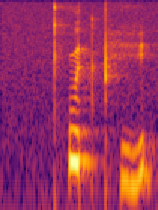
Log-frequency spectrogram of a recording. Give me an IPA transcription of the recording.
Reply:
kʷʰ i˥˧ t pʰ i̤˨˩˦

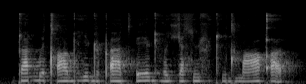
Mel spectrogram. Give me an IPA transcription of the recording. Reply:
ʈ a ɡ͡b ə tʼ ɑː ɖʱ i ɖ œ pʼ aː t͡sʼ eː ɖʱ əː ç a s y ɬ ə̤ ʈʰ i d ə̤ m ɑː qʼ œ

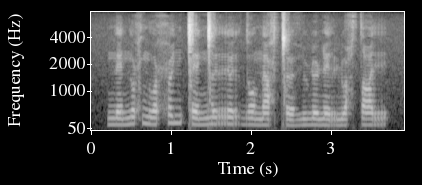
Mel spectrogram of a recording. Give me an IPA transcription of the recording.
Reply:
n̪ ɛ˨ n u˦ ħ n̪ o˨˦ ħ y˦ n ǀ ɛ˨ ŋ͡ǀ ə˦ r œ˦ r d ɔ˦˨ n̪ a˦˨ ħ ǀ œ˨ ɦ y˨ ɳ œ˨ ɳ ɛ˨ r ɳ u˨ ħ tˤ e˦ r

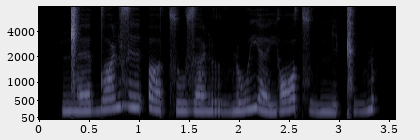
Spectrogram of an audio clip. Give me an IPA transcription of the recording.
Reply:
ŋ͡ǁ ɛ˩ d̪ ʌ˨˥ ɳ z ɪ˨˥ ʔ ʌ˩ t͡s u˩ z ɜ˩ ɳ r ṳ˩ ɳ u˨˥ j ɛ˩ j ɔ˨˥ t͡s ṳ˩ ɲ ɪ˩ ǁ ṳ˨˥ ɳ

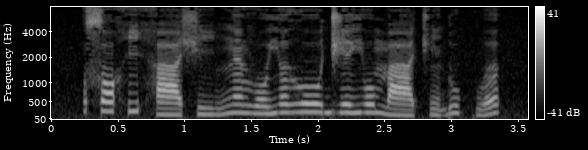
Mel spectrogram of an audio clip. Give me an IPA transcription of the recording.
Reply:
s ɔ˦ h i˦ h aː˨ ʃ iː˨ ŋ ɛ̃˦ v o˧ j ə˦ ɣ oː˦ d͡ʒ e˦ j o˦ m aː˨ t͡ʃ ĩ˨ ɗ u˧ kʷ ə˨˦

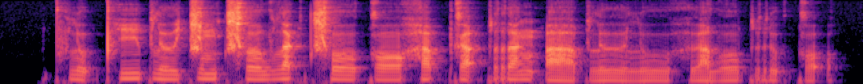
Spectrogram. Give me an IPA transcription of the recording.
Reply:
pʰ l u˨˩ ʔ pʰ iː˥˩ p l ɯː˦˥ t͡ɕ o˥˩ m t͡ɕʰ ɤː˦˥ w l a˥˩ k̚ t͡ɕʰ oː˧ k ɔː˦˥ h a˥˩ p̚ k a˥˩ ʔ p r a˥˩ ŋ ʔ aː˨˩ p l ɯː˨˩ l uː˨˩ h ɯ˨˩ a̯ w oː˧ p r u˨˩ ʔ k ɔ˨˩ ʔ

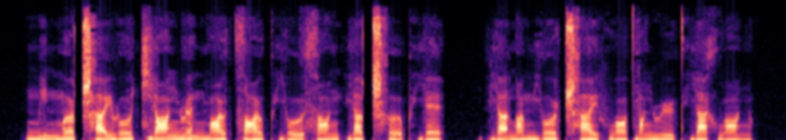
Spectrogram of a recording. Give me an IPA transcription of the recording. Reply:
m ḭ˨˩ n m ɤ˥ ʈ͡ʂʰ a̰˨˩ ɪ̯ ɻ o˧˥ ʊ̯ t͡ɕ j ɑ˥ ŋ ɻ ə̰˨˩ n m ɑ˧˥ ʊ̯ t͡s ɑ˧˥ ʊ̯ pʰ j o̰˨˩ ʊ̯ s ɑ˧˥ ŋ p j ä˥ ʈ͡ʂʰ ɤ̰˨˩ pʰ j ɛ˥˩ | p j ä̰˨˩ n̪ ɑ˦ ʊ̯ m j o˥ ʊ̯ ʈ͡ʂʰ a˧˥ ɪ̯ f w ɔ˥ t̪ j ɑ˨ ŋ ɻ ɻ̩˨˩ t̪ʰ j ä˥˩ x w ɑ˥ ŋ

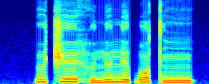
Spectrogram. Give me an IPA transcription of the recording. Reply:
ɨ˧ t͡ʃ eː˦ h ɨ˨ n ɨ˦ n e˦ ɓ ɔ˧ t ĩ˧

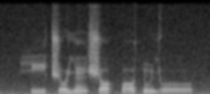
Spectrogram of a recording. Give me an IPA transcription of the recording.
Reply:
h iː˧ t͡ʃ o˧ j ɛ̃˨ ʃ ɔ˧ k͡p ɔ˨ t ũ˨ j oː˨

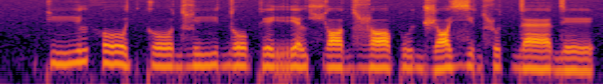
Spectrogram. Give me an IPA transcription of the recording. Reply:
k iː l h oː tʲ k oː d ɮ iː d o k e rʲ æ l ç ɒː d ɮ ɒː p u d͡ʒ ɒ zʲ u d ɬ u t d æː d e

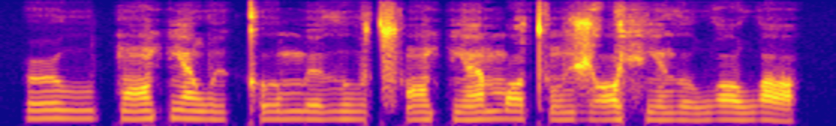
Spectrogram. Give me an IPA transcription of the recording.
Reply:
ɹ u p ɔ̃ pʲ ã w ʉ kʼ ʊ m ø ð u t͡sʼ ɔ̃ pʲ ã m ɔ tʼ ũ ʒ ɔ fʲ ɛ̃ ð ʊ w ɔ w ɒ

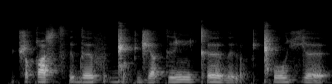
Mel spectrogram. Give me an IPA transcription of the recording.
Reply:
t͡ʃ o q a ɬ t͡sʼ ɪ d ɛ f ɪ ɡ͡ǁ ʊ q d͡ʒ a k e ɲ i kʼ ɛ ð e r ɪ q ǁʰ o ç ɛ

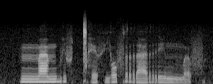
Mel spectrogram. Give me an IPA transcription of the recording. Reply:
mː æ˦ m b i˦ f ǀʰ e˨ f j o˦ f r æ˨ r i˨ mː ə˨ f

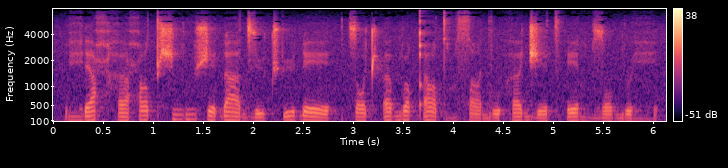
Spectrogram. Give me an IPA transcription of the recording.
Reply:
ɾ e̤˨ ɾʲ a˦ ħ h ɐ˨ ħ ɔ˦ tˤ ʃ ṳ˦ ɾ ṳ˦ ʃ ɪ˨ ɗ a˦˨ d͡z y˨ t͡ʃʼ y˦ ɗ e˦˨ | t͡s ɔ˨ t͡ʃʼ ɐ˦ b u˦ qʼ e˦˨ tˤ e̤˨˦ sˤ e˨ ɡ u˨ h ɐ˦ d͡ʒ ɪ˨˦ t͡sʼ e˦ ɾ ɔ̤˨ zˤ y˨ b ɹ e̤˨

